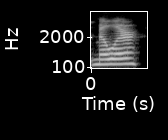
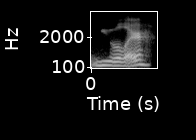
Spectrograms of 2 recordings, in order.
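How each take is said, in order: First: The name sounds like the English name Miller. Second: The name is said with a German-style vowel, Mueller. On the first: This is how the family in one city says it. "in Saint Louis, we pronounce it Miller" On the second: This is how the family in another city says it. "the part of the family that lives in Boston pronounces it Mueller"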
